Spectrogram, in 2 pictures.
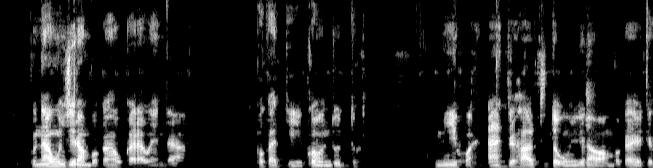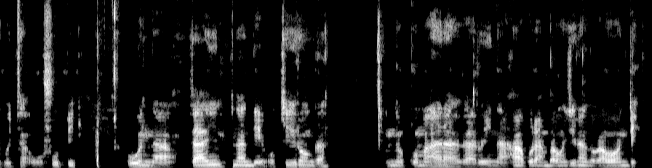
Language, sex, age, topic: Oshiwambo, male, 18-24, agriculture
